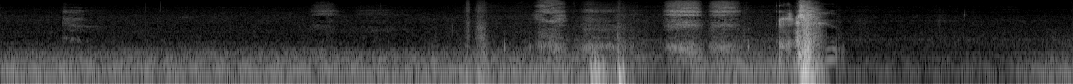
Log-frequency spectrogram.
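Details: Person with hay fever who woke in the middle of the night sneezing: a build-up of sharp breaths, then a cluster of sneezes ending in one large sneeze, over a steady background hum.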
